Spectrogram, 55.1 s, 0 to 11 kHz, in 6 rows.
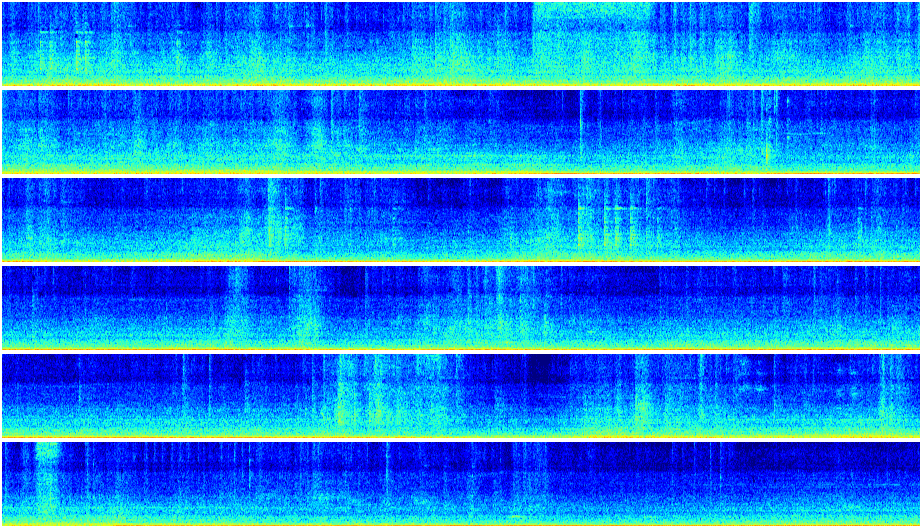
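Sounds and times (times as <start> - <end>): rattles and clicks: 0.0 - 13.6, 23.4 - 25.4, 38.3 - 51.5
bus engine rumbling: 0.0 - 55.0.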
